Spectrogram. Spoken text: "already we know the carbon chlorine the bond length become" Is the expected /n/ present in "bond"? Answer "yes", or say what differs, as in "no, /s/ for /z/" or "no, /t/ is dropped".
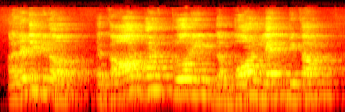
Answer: no, /l/ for /n/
